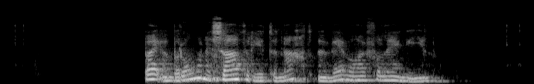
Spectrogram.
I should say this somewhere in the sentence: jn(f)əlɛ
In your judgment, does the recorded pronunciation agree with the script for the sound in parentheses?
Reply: yes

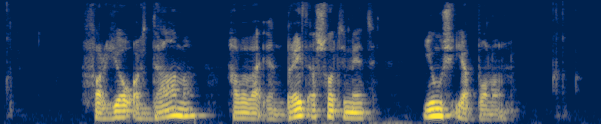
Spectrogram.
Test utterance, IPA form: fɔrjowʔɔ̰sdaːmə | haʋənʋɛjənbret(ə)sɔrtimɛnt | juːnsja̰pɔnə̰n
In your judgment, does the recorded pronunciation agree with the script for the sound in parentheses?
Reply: no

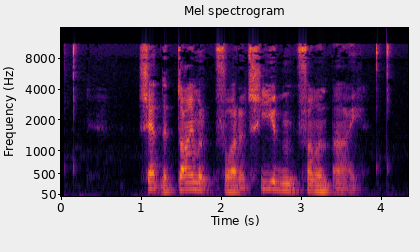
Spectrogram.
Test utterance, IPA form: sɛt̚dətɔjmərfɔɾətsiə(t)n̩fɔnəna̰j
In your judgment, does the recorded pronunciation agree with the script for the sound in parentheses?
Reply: no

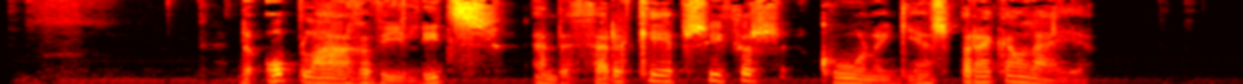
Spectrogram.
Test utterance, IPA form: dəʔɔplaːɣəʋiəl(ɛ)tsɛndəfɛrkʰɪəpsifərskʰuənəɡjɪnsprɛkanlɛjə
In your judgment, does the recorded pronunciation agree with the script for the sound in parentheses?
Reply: no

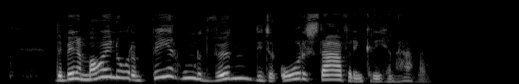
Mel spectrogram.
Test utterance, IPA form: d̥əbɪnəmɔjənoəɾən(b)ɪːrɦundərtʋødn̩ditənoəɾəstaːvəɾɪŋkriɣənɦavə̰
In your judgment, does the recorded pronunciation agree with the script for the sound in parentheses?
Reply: no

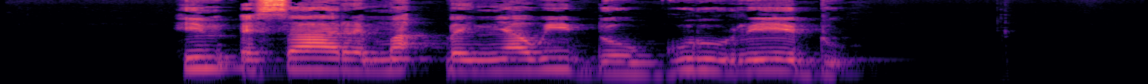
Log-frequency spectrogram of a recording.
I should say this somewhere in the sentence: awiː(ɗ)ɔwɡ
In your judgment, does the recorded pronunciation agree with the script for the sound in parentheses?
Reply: no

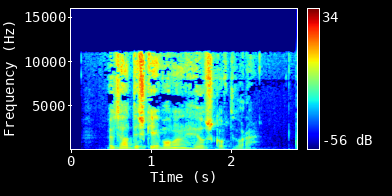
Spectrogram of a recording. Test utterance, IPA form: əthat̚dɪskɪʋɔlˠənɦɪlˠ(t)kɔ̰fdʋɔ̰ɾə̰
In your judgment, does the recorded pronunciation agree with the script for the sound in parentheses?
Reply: no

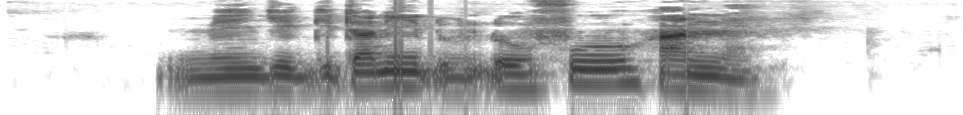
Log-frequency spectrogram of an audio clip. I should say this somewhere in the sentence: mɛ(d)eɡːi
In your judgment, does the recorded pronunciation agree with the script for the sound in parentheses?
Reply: no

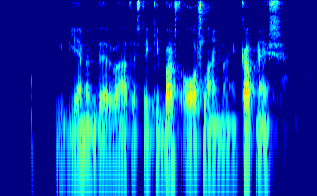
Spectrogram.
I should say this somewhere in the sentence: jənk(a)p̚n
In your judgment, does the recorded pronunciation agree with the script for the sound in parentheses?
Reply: yes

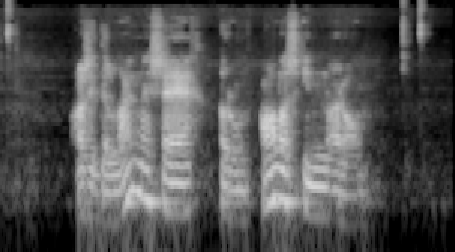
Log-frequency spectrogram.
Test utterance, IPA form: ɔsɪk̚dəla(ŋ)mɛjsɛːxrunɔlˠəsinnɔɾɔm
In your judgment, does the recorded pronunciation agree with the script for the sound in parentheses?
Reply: yes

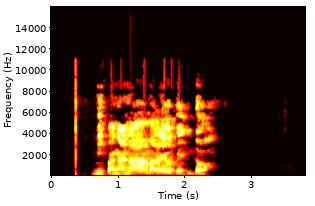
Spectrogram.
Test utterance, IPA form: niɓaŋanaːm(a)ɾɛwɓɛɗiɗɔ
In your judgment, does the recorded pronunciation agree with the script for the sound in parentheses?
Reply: yes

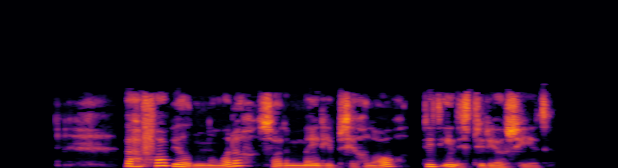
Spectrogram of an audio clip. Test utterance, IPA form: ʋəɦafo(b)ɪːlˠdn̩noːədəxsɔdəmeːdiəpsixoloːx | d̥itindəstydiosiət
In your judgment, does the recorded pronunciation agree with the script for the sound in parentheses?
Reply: yes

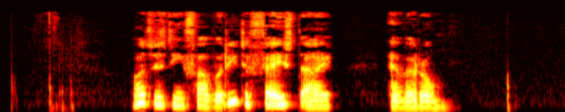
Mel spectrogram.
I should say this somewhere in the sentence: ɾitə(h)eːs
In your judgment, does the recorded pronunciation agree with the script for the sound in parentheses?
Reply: no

